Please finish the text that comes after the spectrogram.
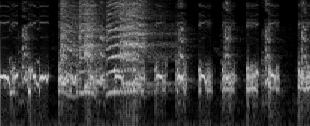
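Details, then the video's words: Calls to lure wild junglefowl: quick clucks, a long harsh crowing burst, then evenly spaced short clucks about every third of a second. "pikat ayam hutan pake suara ini"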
